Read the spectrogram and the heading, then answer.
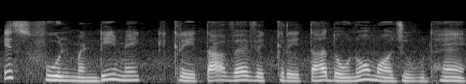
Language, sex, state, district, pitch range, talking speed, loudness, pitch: Hindi, female, Madhya Pradesh, Katni, 160-195 Hz, 130 wpm, -16 LUFS, 180 Hz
